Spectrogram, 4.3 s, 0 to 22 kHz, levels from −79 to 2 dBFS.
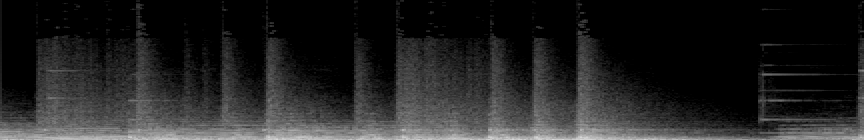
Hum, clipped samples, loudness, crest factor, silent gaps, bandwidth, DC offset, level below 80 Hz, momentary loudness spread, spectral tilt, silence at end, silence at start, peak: none; under 0.1%; -20 LUFS; 16 dB; none; 14 kHz; under 0.1%; -24 dBFS; 15 LU; -7 dB/octave; 0 s; 0 s; -4 dBFS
